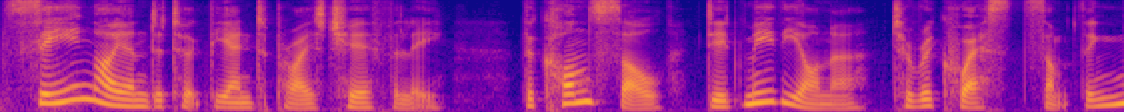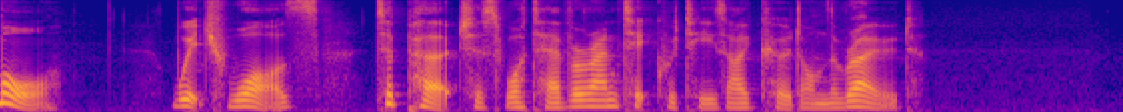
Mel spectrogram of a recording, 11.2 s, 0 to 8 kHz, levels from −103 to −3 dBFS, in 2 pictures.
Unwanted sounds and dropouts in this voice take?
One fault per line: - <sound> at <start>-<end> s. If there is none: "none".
none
